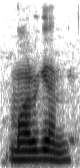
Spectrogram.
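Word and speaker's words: Morgen: তারপর দেখেছি এম দিয়ে তাইতো কি দিয়েছিলাম মারটা প্রোনাউন্সিয়েশন করেন এম ও এফ গে এ এন মর্গান মর্গান yeah মর্গান মানে মর্গান মানে হচ্ছে একটা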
